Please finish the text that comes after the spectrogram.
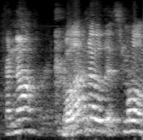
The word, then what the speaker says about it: phenolphthalein: And it's pronounced phenolphthalein.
